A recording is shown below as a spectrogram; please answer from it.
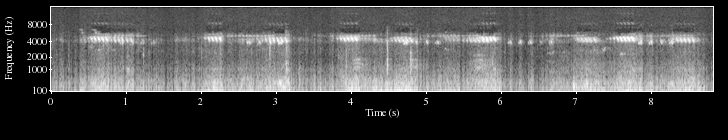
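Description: High, shrill buzzes from a cicada come in pulsing bursts of roughly a second, with brief gaps between them. A low rumble of background noise runs underneath.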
